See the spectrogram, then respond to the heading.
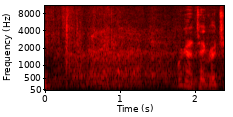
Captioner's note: audience laughing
